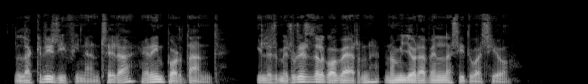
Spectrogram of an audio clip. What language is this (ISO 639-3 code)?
cat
